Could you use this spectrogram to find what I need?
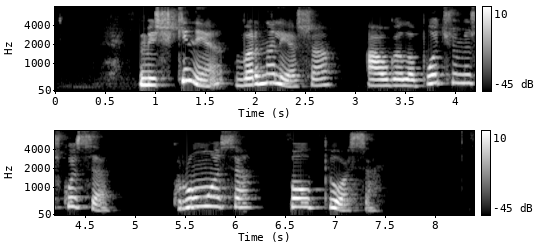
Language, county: Lithuanian, Vilnius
